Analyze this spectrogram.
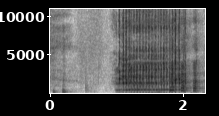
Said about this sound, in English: I think that burp peaked on my side.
